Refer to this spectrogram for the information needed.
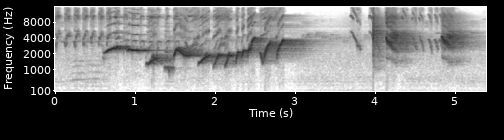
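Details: Morning training song of a white-rumped shama for competitive singing: a long, rich, rising and falling whistled phrase with quick trills, followed by a few harsh, buzzy notes.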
